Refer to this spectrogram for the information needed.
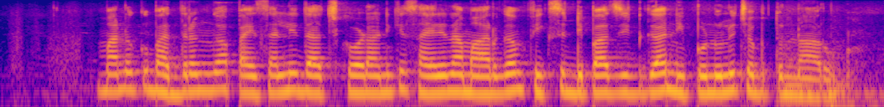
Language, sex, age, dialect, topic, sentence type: Telugu, female, 18-24, Telangana, banking, statement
